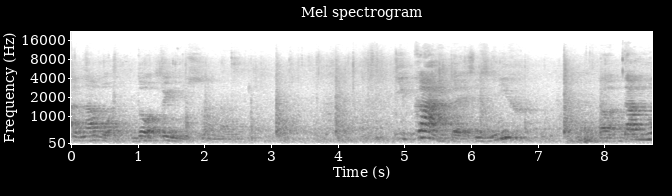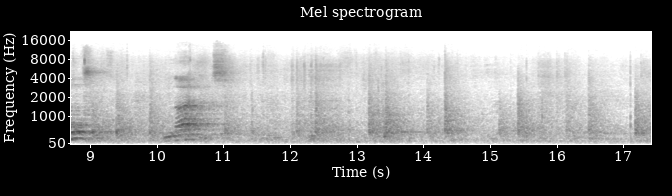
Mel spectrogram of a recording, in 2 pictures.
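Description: An elderly woman speaks calmly, as if lecturing.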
